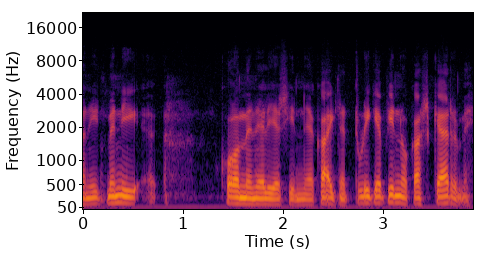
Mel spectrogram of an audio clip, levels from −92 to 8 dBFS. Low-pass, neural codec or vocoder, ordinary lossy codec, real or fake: 19.8 kHz; vocoder, 44.1 kHz, 128 mel bands every 512 samples, BigVGAN v2; none; fake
